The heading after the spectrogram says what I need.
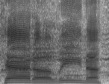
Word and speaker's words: Catalina: It's 4 syllables, people. Victoria. Look, Catalina.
